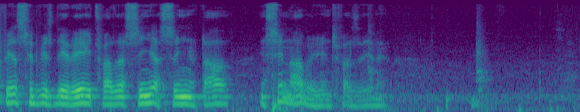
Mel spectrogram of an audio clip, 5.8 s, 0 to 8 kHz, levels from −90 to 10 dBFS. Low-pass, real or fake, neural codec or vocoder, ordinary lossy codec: 7.2 kHz; real; none; none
